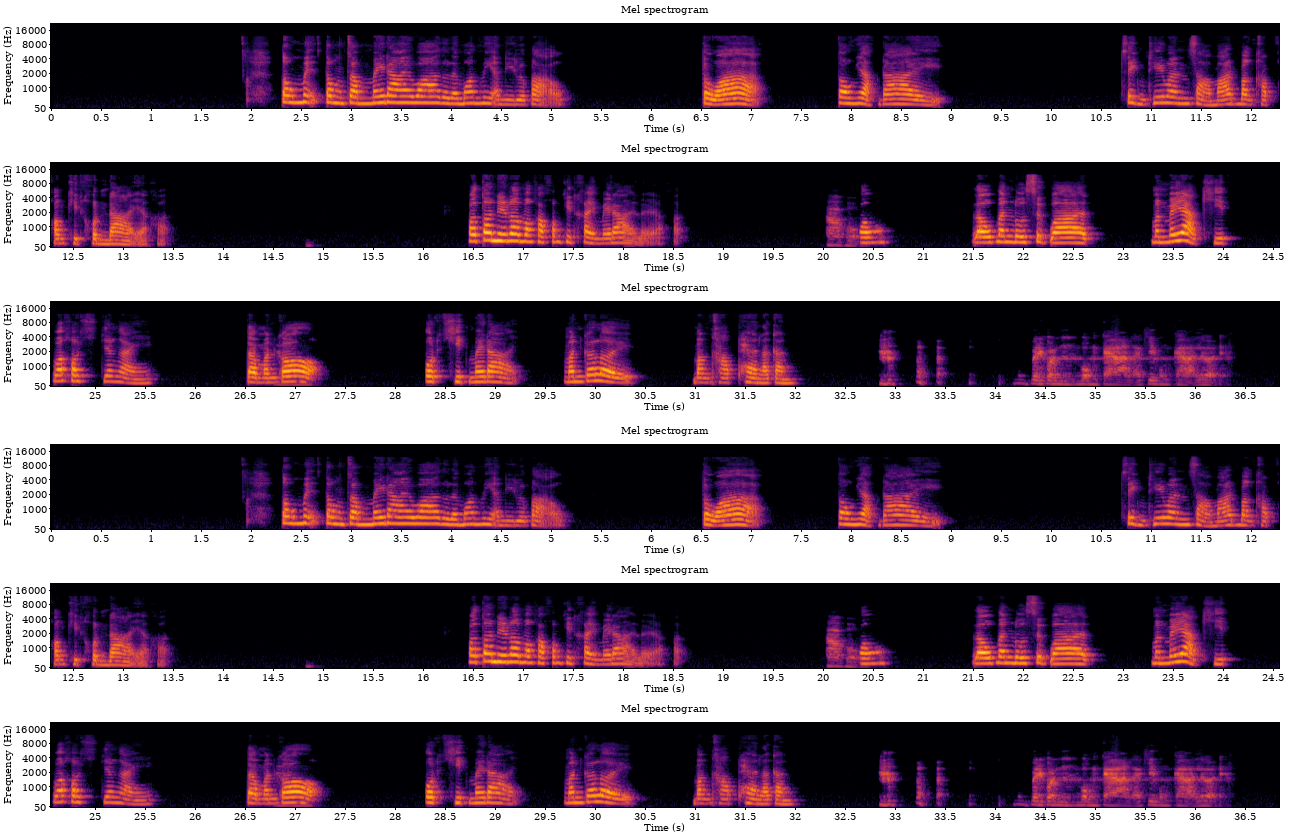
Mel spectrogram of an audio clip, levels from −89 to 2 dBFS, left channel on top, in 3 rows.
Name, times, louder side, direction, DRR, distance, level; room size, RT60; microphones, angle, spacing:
voice 1, 2.0-5.1 6.5-7.1 7.9-8.9 10.8-13.4 16.5-18.4 20.4-20.6 21.5-22.7 23.3-24.0 24.6-25.6 26.5-27.2 28.3-29.2 29.7-30.4 31.0-32.0, left 2 dB, 20° left, 0.4 m, -21 dB
voice 2, 20.0-20.4 26.8-27.1 32.8-33.3 34.2-36.4, right 1 dB, 10° right, 0.8 m, -36 dB
2.6 x 2.3 x 2.9 m
head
